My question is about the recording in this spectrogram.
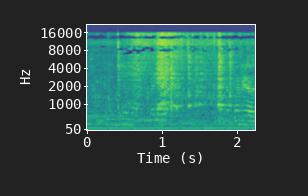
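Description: Metal spatula and an aluminium lid knocking and scraping against a dosa pan on a gas stove while neer dosa cooks, with a few light clinks.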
